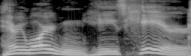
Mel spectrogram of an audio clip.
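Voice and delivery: mock very slow, limp delivery with no oomph. Retelling how a character says a line in the movie: flat Axel impression, no oomph. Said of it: "there's no oomph behind it".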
